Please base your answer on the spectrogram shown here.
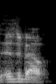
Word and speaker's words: Isobel: is Isabel Isobel um it's just Isabelle like the name yeah cool it's just the the Scottish where spelling it oh sure yeah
